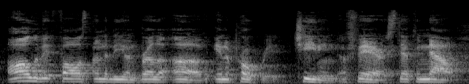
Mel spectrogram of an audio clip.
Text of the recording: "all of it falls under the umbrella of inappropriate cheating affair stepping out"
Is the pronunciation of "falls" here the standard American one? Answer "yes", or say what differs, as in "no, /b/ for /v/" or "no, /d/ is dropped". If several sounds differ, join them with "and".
yes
